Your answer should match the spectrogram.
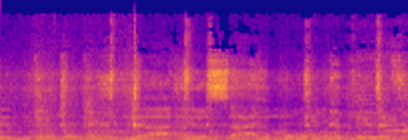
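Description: Live soul band and symphony orchestra playing a jazzed-up arrangement of a slow Filipino love ballad, with drums keeping time under the melody.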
